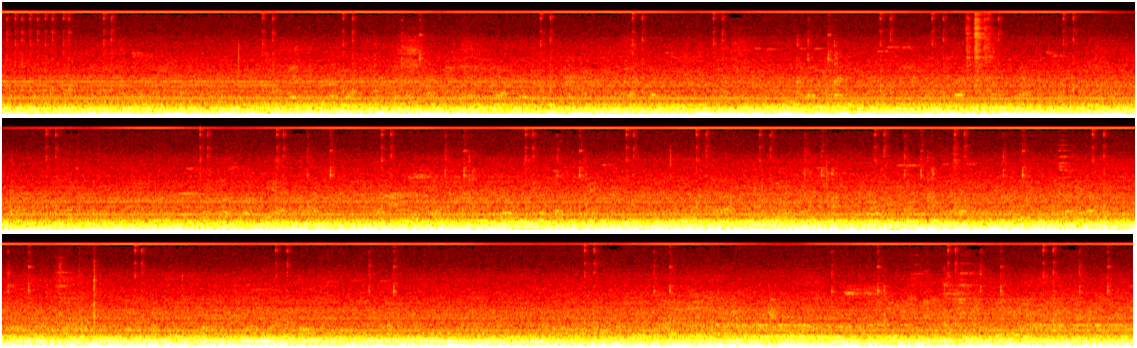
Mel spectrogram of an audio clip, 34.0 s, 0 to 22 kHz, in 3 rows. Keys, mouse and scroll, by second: 1.0 click, 2.5 click, 3.3-3.7 scroll up 1, 3.7 click, 4.0 middle click, 4.3-5.3 drag, 5.3 scroll up 1, 5.6 click, 6.2 scroll up 1, 7.0 click, 8.0 click, 8.7 click, 9.2 click, 9.8 click, 10.5 click, 11.7 click, 12.6 ctrl+scroll up 2, 13.2 ctrl+click, 14.0 click, 14.3 click, 15.1 click, 15.7 click, 16.5 click, 16.8 click, 17.5 click, 18.2 click, 18.8 click, 19.3 middle click, 20.0 click, 20.8 click, 21.3 click, 22.2 click, 22.7 click, 23.4 ctrl+z, 23.9 ctrl+click, 25.3 click, 26.3 click, 28.4 click, 29.1 middle click, 29.2 ctrl+scroll up 1, 29.5 ctrl+scroll down 1, 30.5 ctrl+scroll up 1, 30.9 ctrl+middle click, 32.1-32.8 ctrl+scroll up 4, 33.0-33.9 ctrl+scroll up 5.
